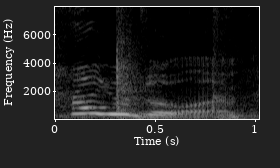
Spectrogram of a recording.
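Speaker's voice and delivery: high-pitched imitation of a greeting; Wendy Williams-like. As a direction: put on a high, exaggerated catchphrase voice. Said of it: "she's giving very much".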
